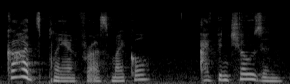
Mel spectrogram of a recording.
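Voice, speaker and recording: A woman voicing a devout, excited and determined wife in an audio story, speaking with insistent enthusiasm. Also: lowish voice, measured pace, exaggerated voice.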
